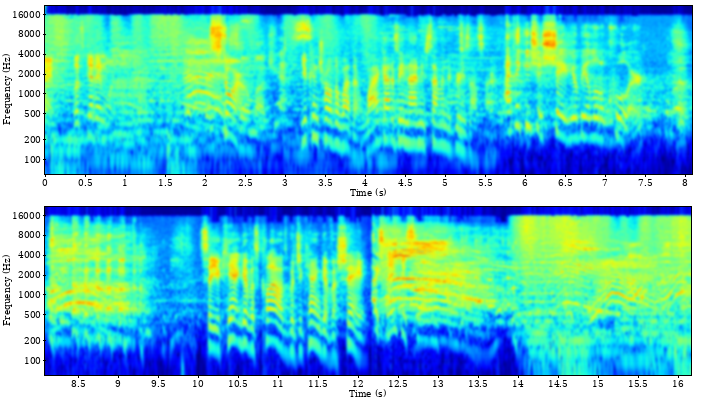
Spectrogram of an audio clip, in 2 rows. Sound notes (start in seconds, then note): 8.0 laughs; 13.1 all laugh; 13.8 dramatic music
